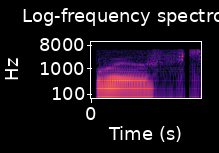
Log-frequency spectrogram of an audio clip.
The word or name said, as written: roofed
